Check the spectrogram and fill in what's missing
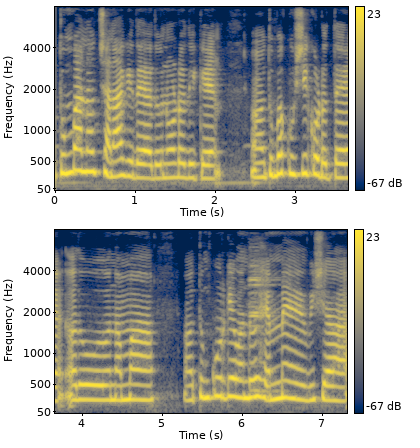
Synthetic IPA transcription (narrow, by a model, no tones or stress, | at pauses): t̪umbɐnot͡ʃɛnːaːɡid̪e̞ɐd̪uno̞ːɽoːd̪ikːe̞ | t̪umbɐkʰuʂikoɽut̪ːe̞ɐd̪unɐmːɐ | t̪umkuːɾɡe̞ʋo̞nd̪uɦemːe̞ʋiʂɐjɐ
